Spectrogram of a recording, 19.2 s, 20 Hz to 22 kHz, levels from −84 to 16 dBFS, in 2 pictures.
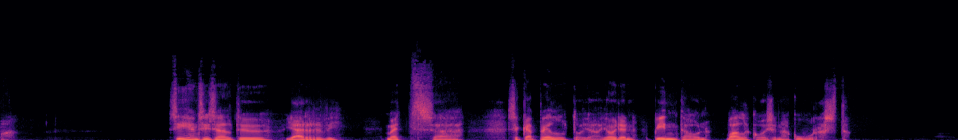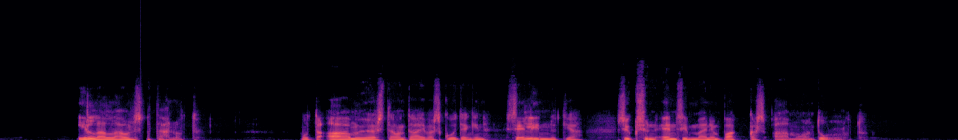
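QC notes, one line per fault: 3.17 to 3.21 s, short concealed packet loss: about 20 ms of audio failed to arrive in time, and the receiver bridged it by extending the preceding sound for 19 ms before blending back. It is heard as a brief smear or wobble. A spectrogram shows a thin, slightly blurred vertical sliver, with harmonics or noise simply continued across it.
10.97 to 11.06 s, burst of packet loss: roughly 80 ms went missing in a row, and 72 ms of it was filled by carrying the last sound forward while fading it. The result is a held buzz or fading hiss, then a jump ahead. The waveform shows a decaying envelope, and the spectrogram shows frozen, smeared bands.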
